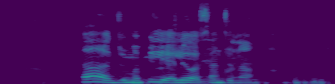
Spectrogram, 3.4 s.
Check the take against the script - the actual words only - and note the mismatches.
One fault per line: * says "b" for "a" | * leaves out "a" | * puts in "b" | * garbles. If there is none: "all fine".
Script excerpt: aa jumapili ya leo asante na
all fine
